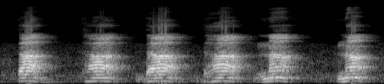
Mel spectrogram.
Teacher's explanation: ता बोलेंगे तो ऊपर वाले दांत में स्पर्श करेगा, अगर नहीं करेंगे तो ता निकलेगा ही नहीं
